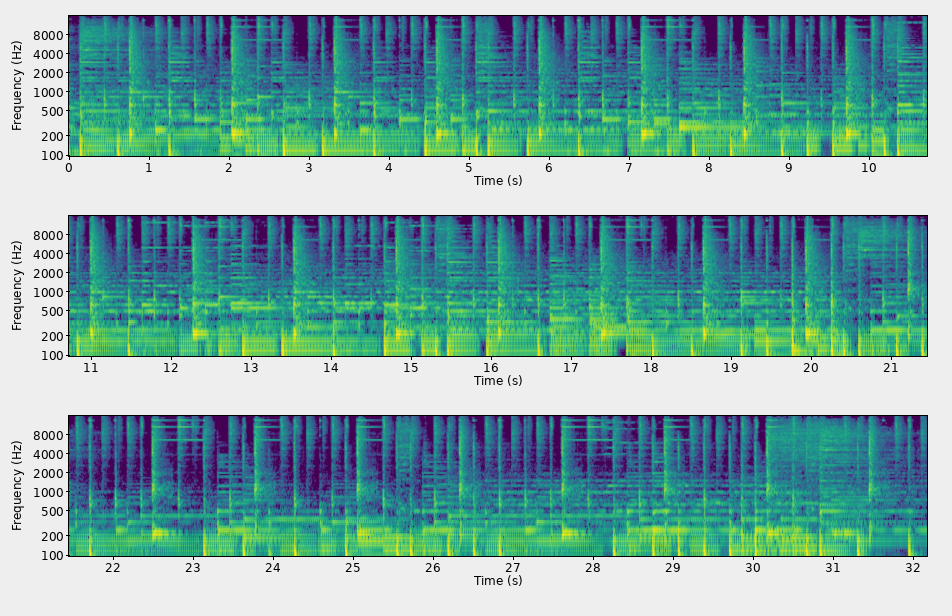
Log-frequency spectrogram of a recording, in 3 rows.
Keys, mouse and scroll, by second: 5.0 middle click, 5.8-7.1 middle drag, 7.1 click, 7.8-10.3 middle drag, 9.5 ctrl+r, 12.7-14.7 middle drag, 14.7-16.5 drag, 23.8-26.9 right drag, 26.9-28.5 drag, 28.5 middle click, 29.1 click, 29.2-31.9 right drag.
